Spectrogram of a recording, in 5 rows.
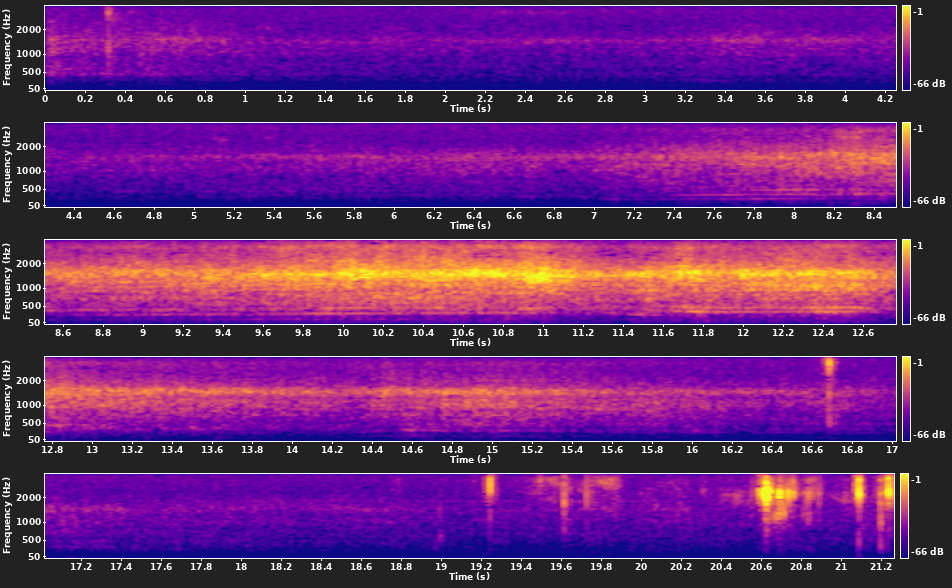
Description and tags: Remote competition. Sound of engine about 1 km far. Recorded by Nokia 6230i.
allye, competition, remote-engine-sound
